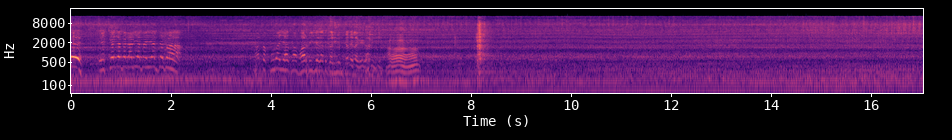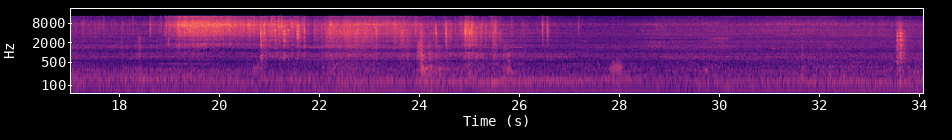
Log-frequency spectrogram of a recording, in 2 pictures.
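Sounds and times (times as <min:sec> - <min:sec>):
excavator engine running: 0:00.0 - 0:34.0
gravel pouring: 0:15.2 - 0:26.6.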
